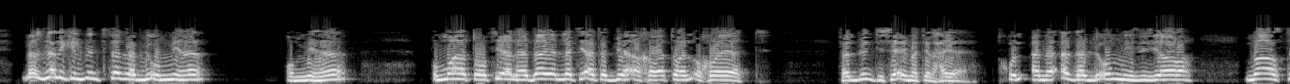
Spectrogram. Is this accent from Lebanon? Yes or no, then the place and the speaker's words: no; Egypt; إن عندنا في مصر جاءت بنت من أسرة مطرفة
